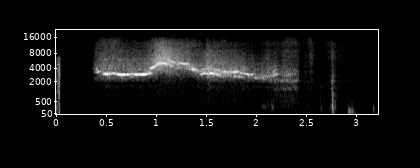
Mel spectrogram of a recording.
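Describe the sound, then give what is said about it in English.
A person whistles one long, sustained note lasting about two seconds, sliding up in pitch and then gently back down, followed by a few brief clicks and soft knocks. “Sounds like whistling too.”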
